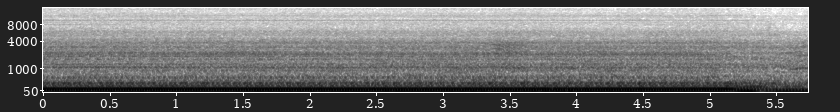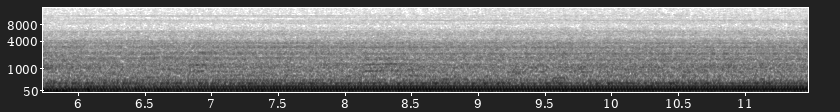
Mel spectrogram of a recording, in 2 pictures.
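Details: Toyota Auris Hybrid / Prius: a steady low hum with a constant tone that drops and settles about halfway through. Whining noise from the hybrid drivetrain, cause unclear.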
